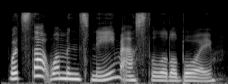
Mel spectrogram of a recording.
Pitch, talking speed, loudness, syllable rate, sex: 225 Hz, 210 wpm, -16 LUFS, 5.6 syllables/s, female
